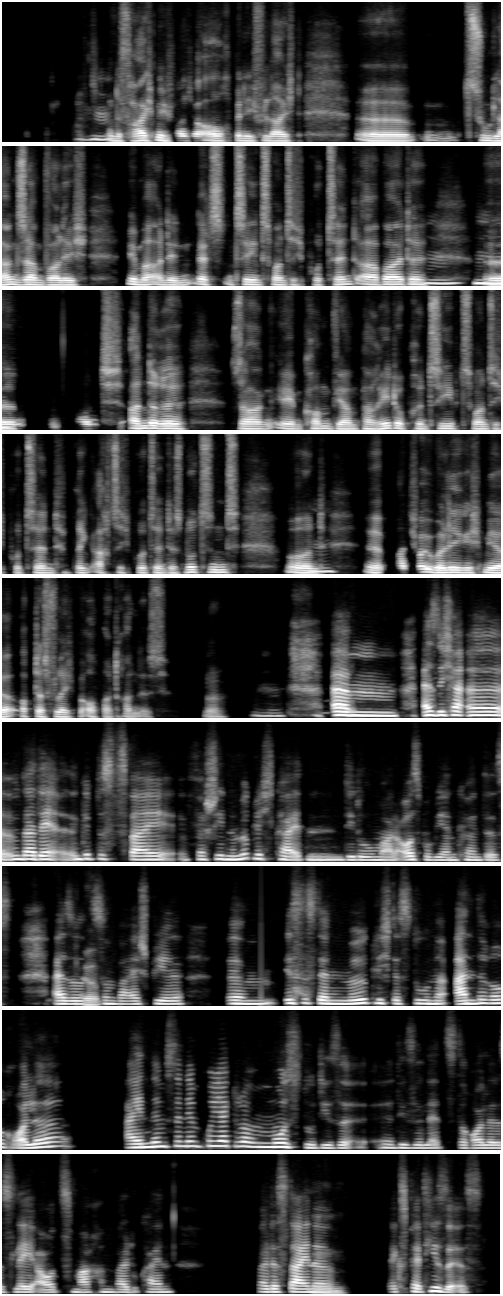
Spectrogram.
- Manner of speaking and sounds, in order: other noise; other background noise
- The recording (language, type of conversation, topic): German, advice, Wie blockieren zu hohe Erwartungen oder Perfektionismus deinen Fortschritt?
